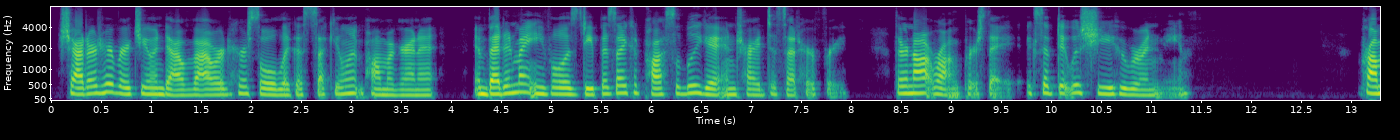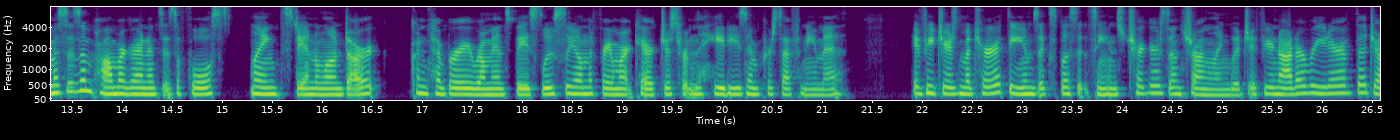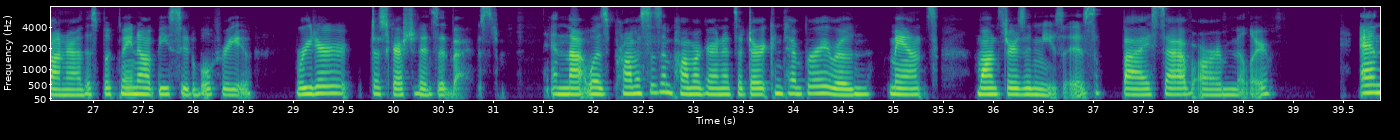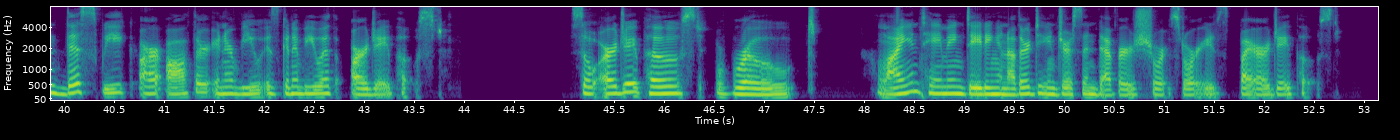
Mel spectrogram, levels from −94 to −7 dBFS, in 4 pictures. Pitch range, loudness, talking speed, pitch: 190-220 Hz, -22 LUFS, 160 wpm, 200 Hz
